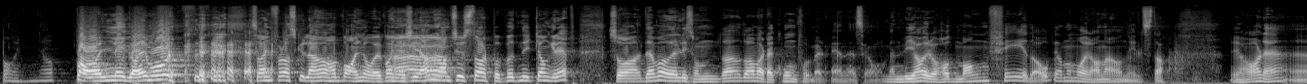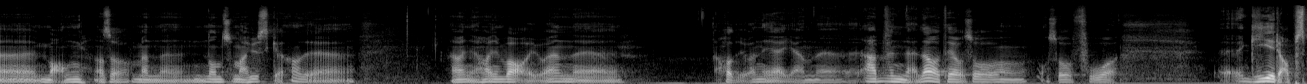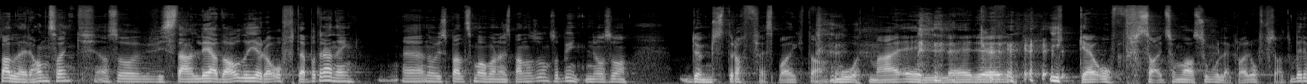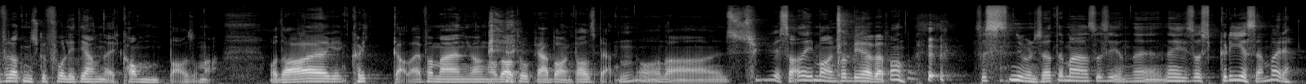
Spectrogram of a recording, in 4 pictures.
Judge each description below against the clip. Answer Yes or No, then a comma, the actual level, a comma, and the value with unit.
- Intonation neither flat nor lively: No, wide, 5.8 semitones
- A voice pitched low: Yes, low, 130 Hz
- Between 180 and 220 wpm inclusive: Yes, average, 185 wpm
